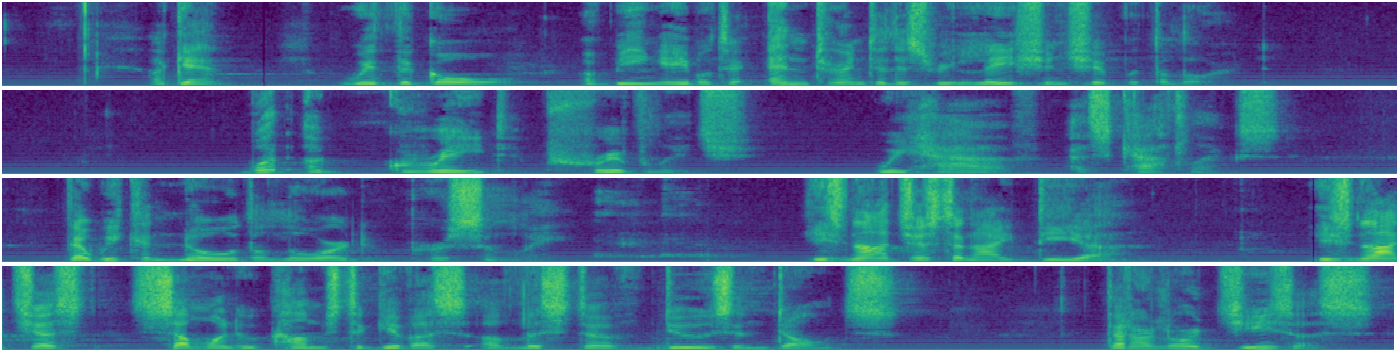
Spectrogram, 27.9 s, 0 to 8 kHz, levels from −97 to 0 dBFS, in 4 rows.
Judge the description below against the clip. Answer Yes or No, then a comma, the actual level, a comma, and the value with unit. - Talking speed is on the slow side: Yes, slow, 115 wpm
